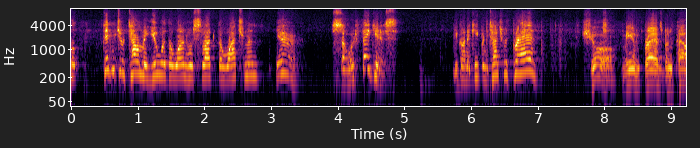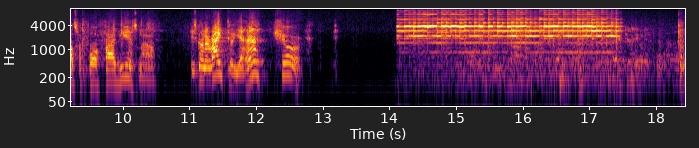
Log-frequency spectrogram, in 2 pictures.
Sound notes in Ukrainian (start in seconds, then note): 14.1 голосний дзвінок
